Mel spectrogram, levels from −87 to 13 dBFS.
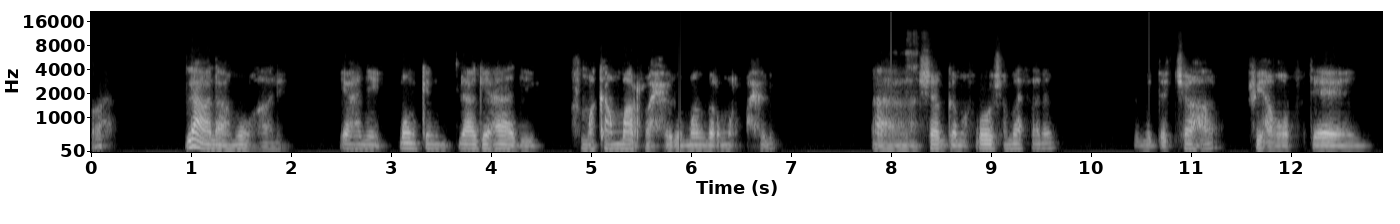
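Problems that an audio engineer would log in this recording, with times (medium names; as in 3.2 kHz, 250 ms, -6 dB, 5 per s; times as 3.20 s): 5.88–5.89 s: dropout 13 ms
8.00 s: pop -14 dBFS
10.58 s: pop -23 dBFS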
